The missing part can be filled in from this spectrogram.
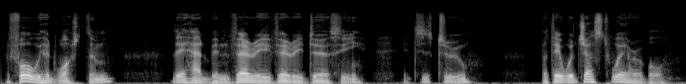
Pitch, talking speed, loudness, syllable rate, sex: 90 Hz, 165 wpm, -18 LUFS, 5.3 syllables/s, male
